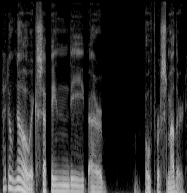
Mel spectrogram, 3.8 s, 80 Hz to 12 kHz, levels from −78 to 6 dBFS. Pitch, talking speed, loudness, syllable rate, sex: 100 Hz, 110 wpm, -18 LUFS, 5.1 syllables/s, male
